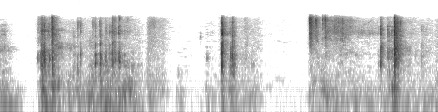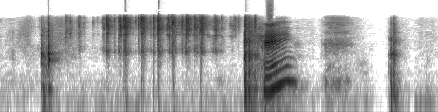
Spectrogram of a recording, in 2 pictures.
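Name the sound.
dice being rolled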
